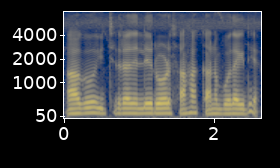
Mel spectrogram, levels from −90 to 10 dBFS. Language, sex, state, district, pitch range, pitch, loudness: Kannada, male, Karnataka, Koppal, 130-140 Hz, 140 Hz, -15 LUFS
